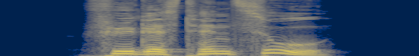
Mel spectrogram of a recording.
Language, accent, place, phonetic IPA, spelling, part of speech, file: German, Germany, Berlin, [ˌfyːɡəst hɪnˈt͡suː], fügest hinzu, verb, De-fügest hinzu.ogg
- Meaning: second-person singular subjunctive I of hinzufügen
